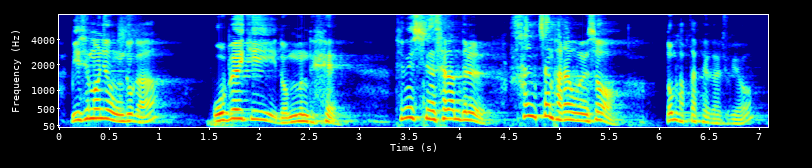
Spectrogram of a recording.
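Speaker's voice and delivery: ordinary delivery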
